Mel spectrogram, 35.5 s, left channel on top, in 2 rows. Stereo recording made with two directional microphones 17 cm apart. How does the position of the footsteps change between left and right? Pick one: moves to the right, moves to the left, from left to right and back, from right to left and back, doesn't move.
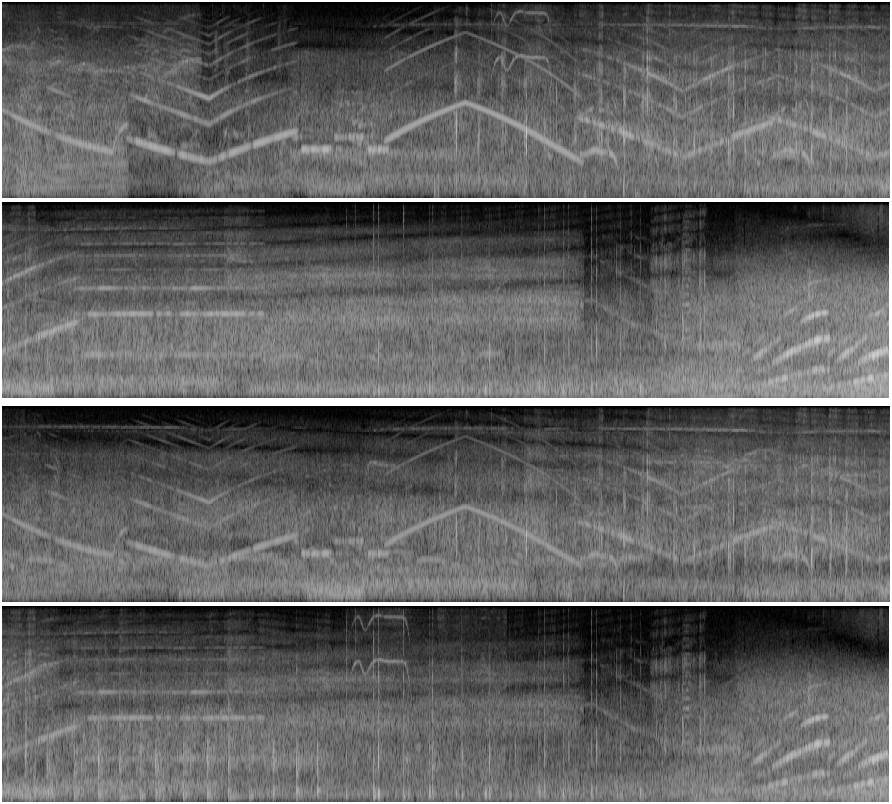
from left to right and back.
